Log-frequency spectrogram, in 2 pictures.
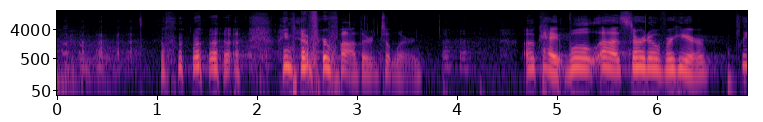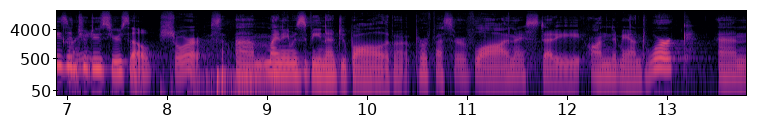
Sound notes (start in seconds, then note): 0.0 chuckling; 0.0 laughing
